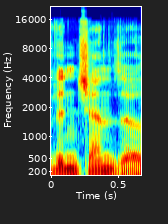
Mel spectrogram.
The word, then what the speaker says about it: Vincenzo: There's no ch in vincenzo. Yeah, it's still pronounced vinenzo though 20 20 25 minute walk.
